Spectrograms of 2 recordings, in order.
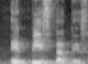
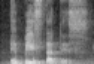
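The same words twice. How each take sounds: First: "Epístates" muy lento, sílaba fuerte en la A; pronunciación lenta. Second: "Epístates" lento, acento en la A; pronunciación lenta. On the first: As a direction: marca el acento de "Epístates". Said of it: "acento en la A". (repite "Epístates" despacio, con acento marcado) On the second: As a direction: silabea "Epístates" despacio. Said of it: "Así como se escucha". (pronuncia "Epístates" con acento marcado) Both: Shown as a demonstration.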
